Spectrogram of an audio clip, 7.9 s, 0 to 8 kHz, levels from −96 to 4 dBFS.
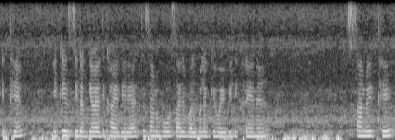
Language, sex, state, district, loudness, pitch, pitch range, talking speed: Punjabi, female, Punjab, Pathankot, -16 LUFS, 250 Hz, 240-265 Hz, 165 wpm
